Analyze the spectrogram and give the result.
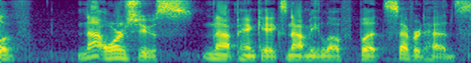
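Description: A man with a bright, sharp tone and medium pitch speaks at a moderate pace, his pitch varying in an ordinary way. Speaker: podcast co-host. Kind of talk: casual chat, podcast banter and episode recap.

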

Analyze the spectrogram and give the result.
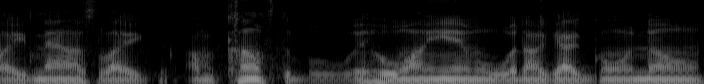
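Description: With a very deep, low pitch and a dark, mellow tone, a man talks at a fairly quick pace in a dry, close recording with no echo, very clean and with a silent background. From Indiana, East Chicago area. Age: 30s. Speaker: rapper. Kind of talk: casual chat.

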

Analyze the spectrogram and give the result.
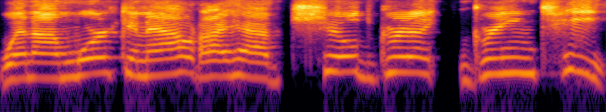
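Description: With a bright, sharp tone, a woman speaks at a fairly slow pace in a dry, close sound with no echo. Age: 40s. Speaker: podcast host. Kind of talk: casual chat.

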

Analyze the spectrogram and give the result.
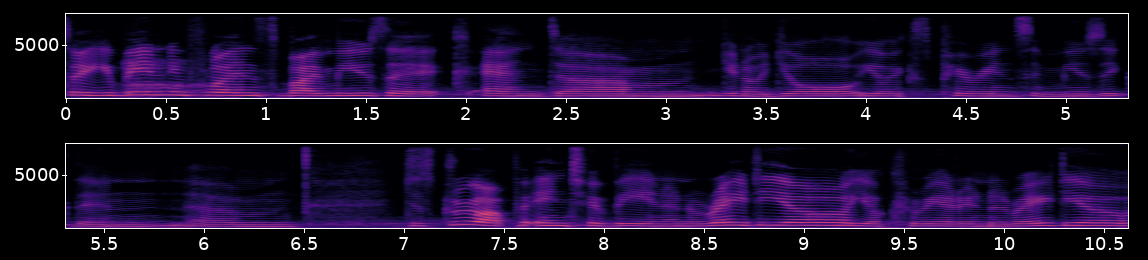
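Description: A woman with a fairly high pitch speaks in an Italian accent. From Italy. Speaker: graphic designer and co-host. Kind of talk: casual interview. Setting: studio.

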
